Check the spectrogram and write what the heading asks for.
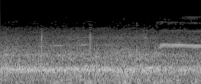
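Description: Stadium crowd noise from a rugby crowd, with a short, steady referee's whistle blast near the end, signalling a penalty at the ruck.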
